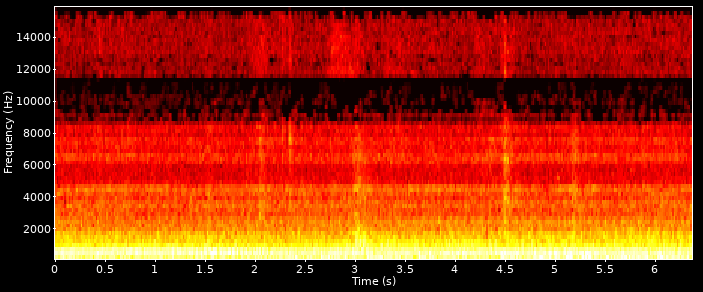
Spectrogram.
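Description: Room tone: a steady electrical hum with a faint hiss, and a few faint ticks.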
